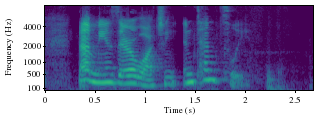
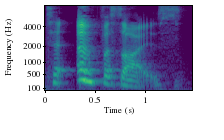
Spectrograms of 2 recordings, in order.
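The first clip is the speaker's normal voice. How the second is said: slow, loud "emphasize"; louder for emphasis; 6 dB louder, slower than usual. Shown as a demonstration. Teacher showing what the word means, "emphasize" loud and slow. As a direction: punch "emphasize", louder and stretched out. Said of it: "I said it in a louder voice".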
